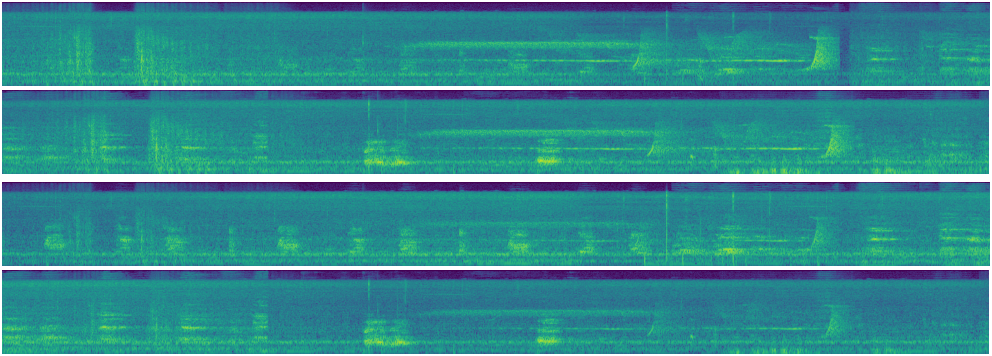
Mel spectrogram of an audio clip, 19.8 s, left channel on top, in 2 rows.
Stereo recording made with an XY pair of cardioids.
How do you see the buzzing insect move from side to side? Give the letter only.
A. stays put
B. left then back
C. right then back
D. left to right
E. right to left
C.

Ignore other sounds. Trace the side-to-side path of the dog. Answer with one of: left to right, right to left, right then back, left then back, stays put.
right to left.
